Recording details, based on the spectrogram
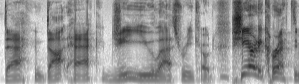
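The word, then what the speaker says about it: .hack//G.U.: and says on yesterday's show you said the dot hack slash slash GU dot last recode released yesterday but it actually really stay on PlayStation 4 and steam also the title is pronounced dash dot hack GU last recode she already corrected me on that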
